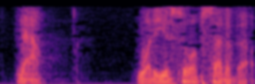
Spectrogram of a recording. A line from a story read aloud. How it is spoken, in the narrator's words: She says that very calmly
